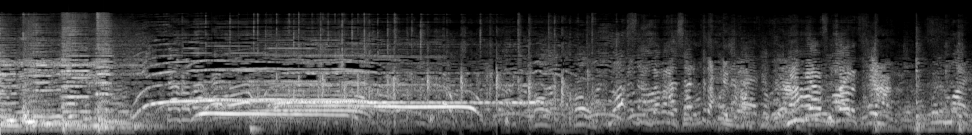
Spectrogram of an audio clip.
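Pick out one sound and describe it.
Young women sing loudly along in a noisy crowd.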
